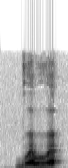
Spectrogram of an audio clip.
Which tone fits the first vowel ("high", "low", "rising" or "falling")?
low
